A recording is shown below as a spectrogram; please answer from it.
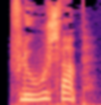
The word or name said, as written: fluesvamp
